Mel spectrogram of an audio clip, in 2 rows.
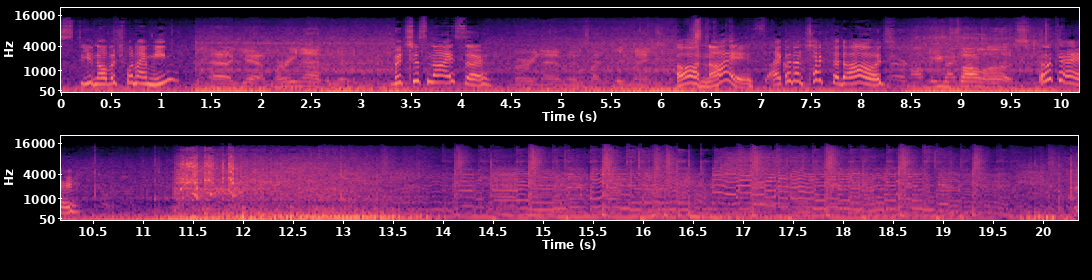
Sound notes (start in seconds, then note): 11.0 motorbike starting; 13.8 upbeat music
